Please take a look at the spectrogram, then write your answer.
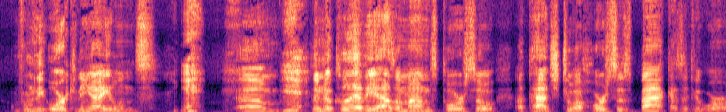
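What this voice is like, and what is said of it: Put-on Scottish accent, drifting Irish. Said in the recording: “I'm going to do it in a Scottish accent now ... Well, I think you're getting Irish ... I think you're leaning Irish”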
